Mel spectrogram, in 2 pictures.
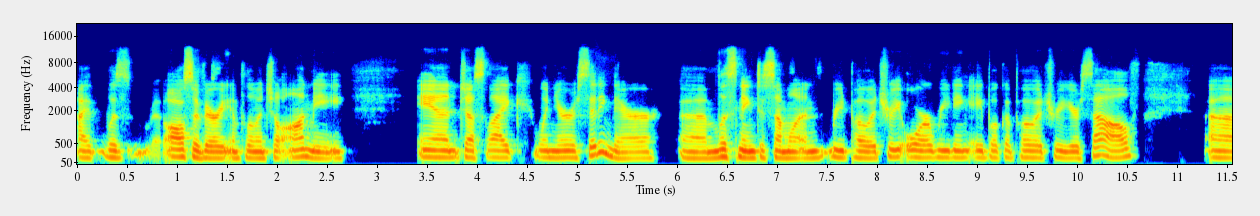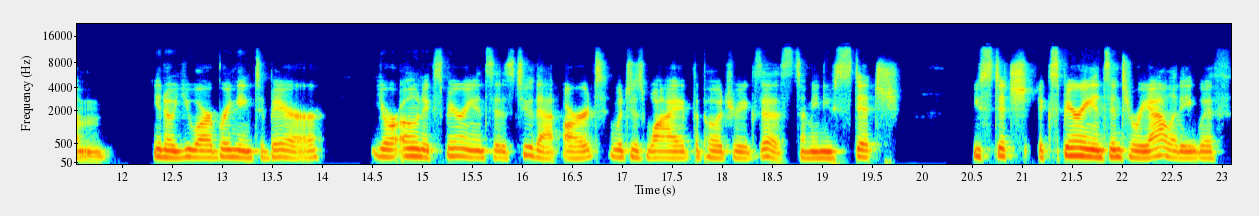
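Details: Adult speaker; ordinary speech.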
